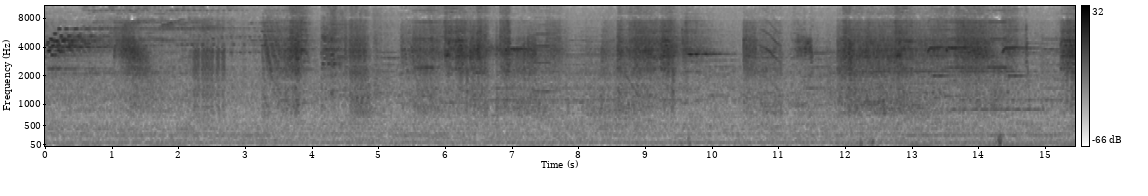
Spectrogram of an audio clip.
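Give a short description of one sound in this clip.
Magic blasts whoosh and shimmer brightly.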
